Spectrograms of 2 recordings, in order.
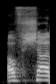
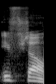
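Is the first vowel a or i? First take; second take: a; i. First: The first vowel is a. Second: The first vowel is i. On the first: The speaker calls it wrong. "लफ्ज़ नहीं होता" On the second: The speaker calls it right. "होता है"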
